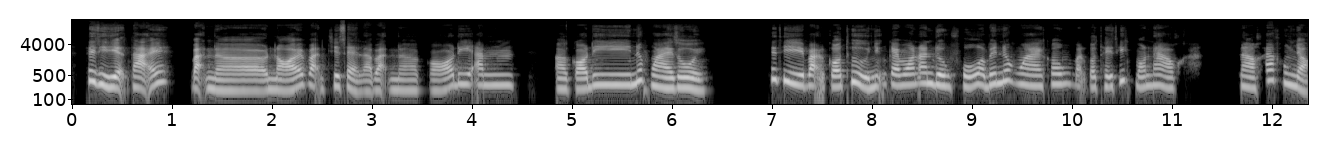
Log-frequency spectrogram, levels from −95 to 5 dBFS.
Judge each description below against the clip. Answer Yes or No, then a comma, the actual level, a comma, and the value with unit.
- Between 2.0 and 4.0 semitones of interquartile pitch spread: No, average, 4.6 semitones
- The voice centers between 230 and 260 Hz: Yes, very high, 250 Hz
